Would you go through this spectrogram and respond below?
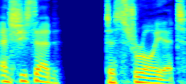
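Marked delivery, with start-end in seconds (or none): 1.1-1.9 put-on flat deadpan, expressionless, low. Retelling what a daughter said after making her first snowman: imitating a deadpan delivery. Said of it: "she looked me deadpan in the face".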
